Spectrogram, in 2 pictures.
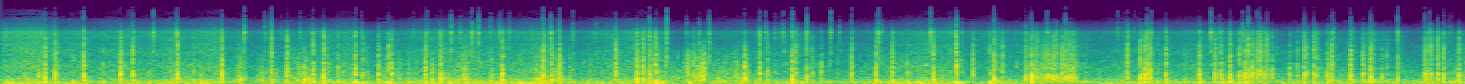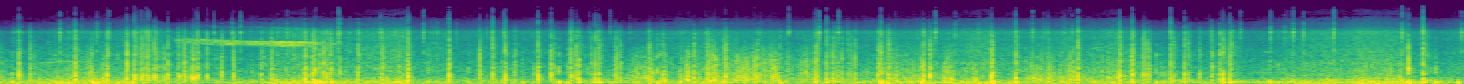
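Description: Aerial fireworks shells launching and bursting one after another, a dense run of sharp bangs and crackles with no let-up.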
